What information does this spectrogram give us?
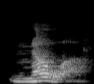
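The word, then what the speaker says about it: NOAA: Oceanic and Atmospheric Administration now it's not spelled like we would say but it's called Noah and that hearkens back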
